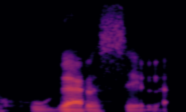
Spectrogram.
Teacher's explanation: palabra tiene lugar de las cuatro sílabas contando de derecha izquierda la mayor fuerza o intensidad está en la tercera sílaba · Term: esdrújula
